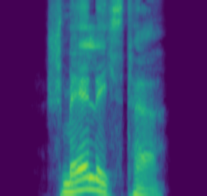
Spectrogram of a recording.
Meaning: inflection of schmählich: 1. strong/mixed nominative masculine singular superlative degree 2. strong genitive/dative feminine singular superlative degree 3. strong genitive plural superlative degree
- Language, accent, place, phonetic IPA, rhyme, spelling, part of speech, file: German, Germany, Berlin, [ˈʃmɛːlɪçstɐ], -ɛːlɪçstɐ, schmählichster, adjective, De-schmählichster.ogg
